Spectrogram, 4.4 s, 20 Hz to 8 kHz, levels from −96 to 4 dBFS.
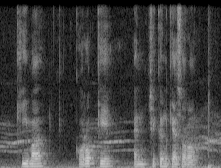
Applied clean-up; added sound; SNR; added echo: none; Meow; 16 dB; none.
